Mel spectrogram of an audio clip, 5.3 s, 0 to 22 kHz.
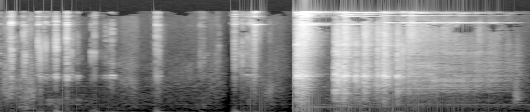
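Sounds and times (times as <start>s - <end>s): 
handgun shells unloaded onto concrete: 2.4s - 5.2s.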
